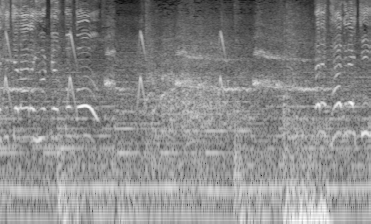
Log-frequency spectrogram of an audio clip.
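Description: A tempo auto-rickshaw being driven, with a steady low engine drone running through the whole stretch under overlapping voices, squealing skid-like swoops and chirpy whistles.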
